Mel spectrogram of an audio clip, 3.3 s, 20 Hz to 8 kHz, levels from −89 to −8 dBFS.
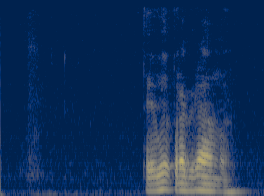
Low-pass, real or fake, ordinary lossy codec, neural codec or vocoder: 7.2 kHz; fake; none; codec, 16 kHz in and 24 kHz out, 2.2 kbps, FireRedTTS-2 codec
